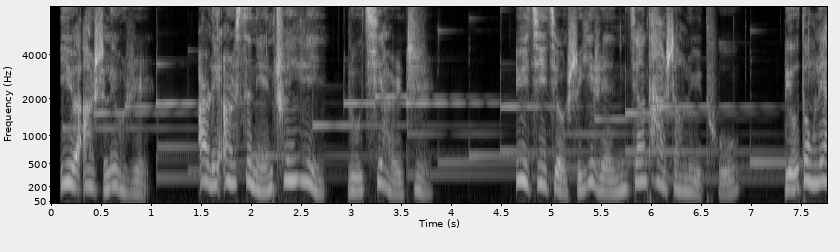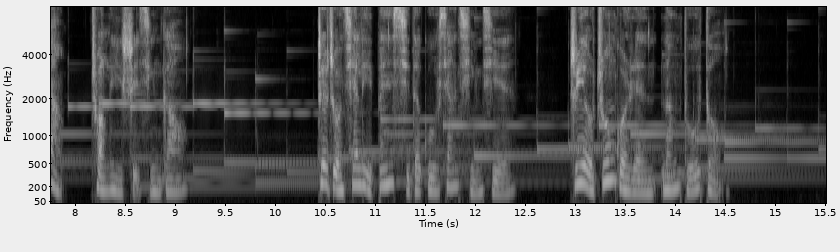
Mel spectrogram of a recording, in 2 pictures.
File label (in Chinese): 女, 专题, 春运, 自然讲述; 女7-大气温暖 纪实记录; 女5-年轻甜美 舒缓抒情; 白象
